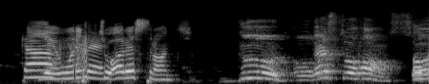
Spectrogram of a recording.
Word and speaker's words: restaurant: Yes, but we don't pronounce the T.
